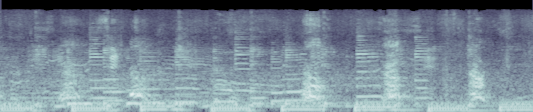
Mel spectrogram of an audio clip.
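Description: A dog barking repeatedly, about every half second to second, over background music with a steady beat.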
